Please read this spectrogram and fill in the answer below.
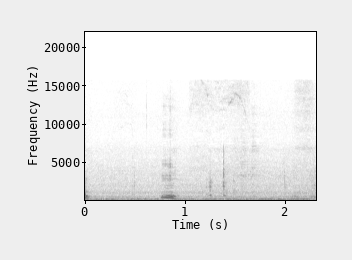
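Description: A low, steady hum, with a brief spoken hesitation sound just before a second in and a couple of faint ticks soon after.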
